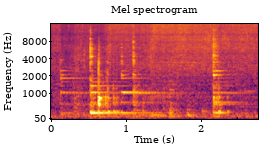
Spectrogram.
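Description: Boiled chicken stirred into a pot and fried for pulao, giving a steady soft sizzle with a couple of sharper clattering stirs of a spoon against the pot.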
